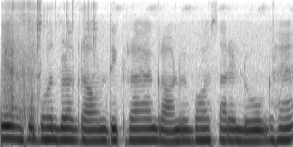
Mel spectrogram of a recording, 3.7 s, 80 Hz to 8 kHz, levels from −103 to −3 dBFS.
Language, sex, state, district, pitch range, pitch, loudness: Hindi, female, Chhattisgarh, Raigarh, 175-185 Hz, 180 Hz, -24 LUFS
